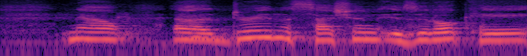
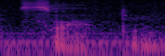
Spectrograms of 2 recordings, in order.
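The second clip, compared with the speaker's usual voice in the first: whispered; 9 semitones lower, 15 dB quieter than usual. Acted. Hypnotist coaching the count.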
